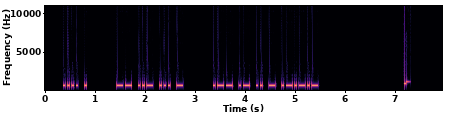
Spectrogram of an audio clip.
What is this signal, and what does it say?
Morse code, heard as a keyed tone, about 28 wpm, 700 Hz. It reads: HE MUST WAIT.
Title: 2x Word-Spacing - Sentences from Top 500 Words - 28wpm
